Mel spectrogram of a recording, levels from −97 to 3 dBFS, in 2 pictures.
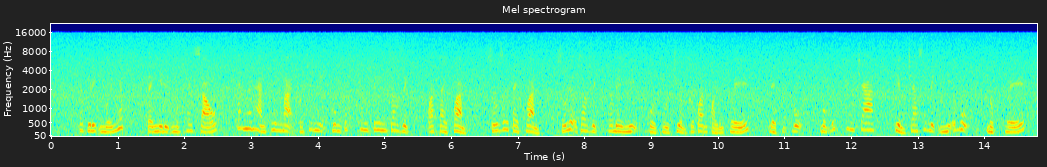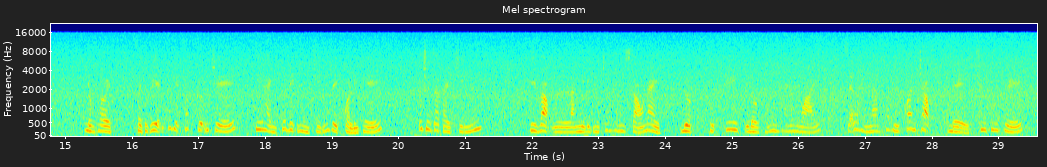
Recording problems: hiss; loud; throughout; 1 dB below the speech

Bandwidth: 15.5 kHz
